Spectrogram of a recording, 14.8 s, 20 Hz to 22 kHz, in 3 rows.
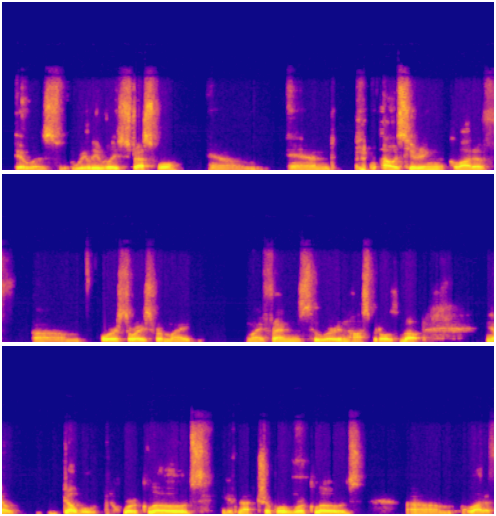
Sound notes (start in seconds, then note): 3.6 coughs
